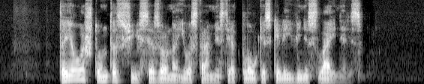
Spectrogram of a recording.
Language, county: Lithuanian, Šiauliai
